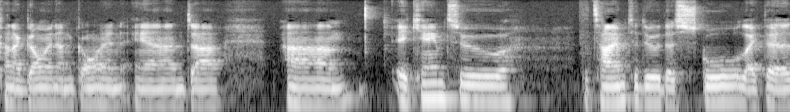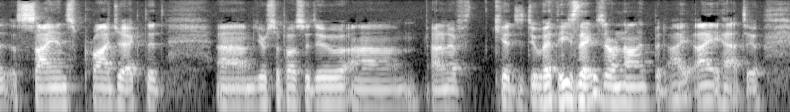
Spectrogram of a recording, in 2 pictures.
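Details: Stuttering in an adult man, onset around age six, persisting though reduced after speech therapy.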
